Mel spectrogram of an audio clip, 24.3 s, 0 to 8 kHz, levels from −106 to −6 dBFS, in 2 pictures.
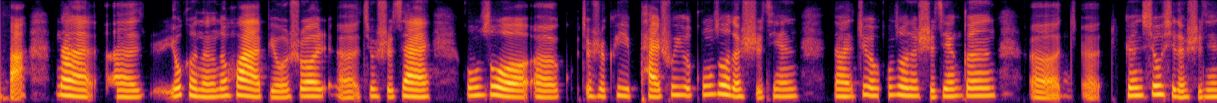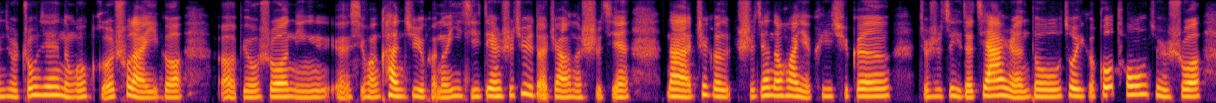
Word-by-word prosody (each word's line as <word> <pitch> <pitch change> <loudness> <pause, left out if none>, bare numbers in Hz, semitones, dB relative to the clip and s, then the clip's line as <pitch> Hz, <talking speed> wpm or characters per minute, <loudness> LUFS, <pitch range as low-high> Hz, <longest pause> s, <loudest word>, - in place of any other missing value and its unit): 法。 - - -1 0.3
那， 225 -6 +5 0.3
呃， 190 0 +1 0.3
有 220 - +3
可 235 -3 +1
能 190 -1 +1
的 215 +2 0
话， 220 -5 +6
比 195 -2 -7
如 175 +1 -1
说， 210 +1 +2 0.2
呃， 175 -5 -4
就 210 - -5
是 195 -2 -4
在 195 0 +4 0.3
工 230 +1 0
作 220 -7 +5
呃， 185 -1 0 0.2
就 - - -5
是 200 -1 -3
可 230 - -7
以 215 -2 -1
排 200 -2 +1
出 250 +4 -5
一 245 - -1
个 225 -2 -1
工 255 +3 -4
作 270 -2 +4
的 205 -1 +2
时 205 - -7
间， 205 +1 -4 0.3
那 205 -1 +1
这 240 +4 -4
个 220 -1 +1
工 240 +2 -7
作 240 -2 +3
的 220 0 +1
时 190 -3 -4
间 210 +2 -1
跟 225 +1 +1 0.3
呃， - - -2 0.2
呃， - - -8 0.2
跟 230 0 +2
休 260 +2 +2
息 250 -5 -4
的 180 -1 0
时 185 -2 -7
间 195 +1 -1
就 205 - -3
是 190 - -2
中 225 +4 0
间 245 -1 +3
能 190 -3 -1
够 190 +2 0
隔 195 -3 -2 0.3
一 170 +1 -2
个 180 -1 0 0.3
呃， 170 0 -2
比 185 - -9
如 180 +1 0
说 195 0 +2
您， 185 0 -3
呃， - - -4
喜 190 - -8
欢 185 -1 -1
看 215 -2 +3
剧， 200 0 -2
可 - - -7
能 180 +1 -1
1 215 +1 -2
集 200 -1 -4
电 215 0 +3
视 225 +2 -5
剧 260 +2 0
的 270 - 0
这 200 - -4
样 185 0 +3
的 180 -1 -3
时 185 - -7
间， 185 +1 -1 0.4
那 195 -3 +5
这 255 +6 -3
个 205 -4 0
时 195 - -6
间 230 +2 +2
的 220 -1 +3
话 215 -2 +3
也 175 -3 0
可 215 - -10
以 210 - -2
去 205 - -8
跟 210 +1 +2 0.3
就 - - -5
是 205 +1 -5
自 210 +3 -3
己 205 - 0
的 180 -1 +1
家 225 +4 +5
人 180 -4 +1
都 200 0 +1
做 220 +1 +2
一 205 - +1
个 - - -6
沟 235 +3 +2
通， 260 +1 +2
就 235 -4 -2
是 195 - 0
说， 205 +1 +2
205 Hz, 265 characters per minute, -23 LUFS, 190-225 Hz, 0.4 s, 话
